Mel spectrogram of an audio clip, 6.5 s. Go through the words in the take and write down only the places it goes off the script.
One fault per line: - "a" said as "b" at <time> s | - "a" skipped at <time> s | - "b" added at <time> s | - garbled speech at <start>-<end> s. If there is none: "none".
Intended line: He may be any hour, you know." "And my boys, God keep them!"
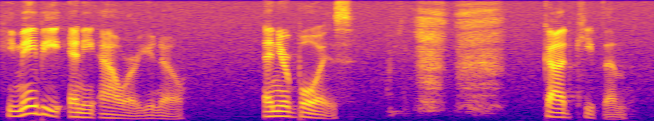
- "my" said as "your" at 2.8 s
